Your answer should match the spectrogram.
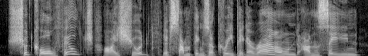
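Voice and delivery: high, drawn-out imp voice; threatening poltergeist. Acted. Peeves threatens to report unseen intruders, high imp voice. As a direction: threaten to tell, in a high teasing voice.

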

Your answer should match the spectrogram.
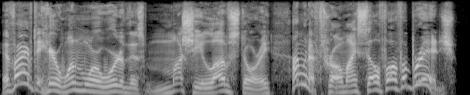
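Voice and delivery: put-on high, exasperated boy's rant; begging. A narrator's reading. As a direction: complain like a kid sick of mushy romance. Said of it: "Puck begged".

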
